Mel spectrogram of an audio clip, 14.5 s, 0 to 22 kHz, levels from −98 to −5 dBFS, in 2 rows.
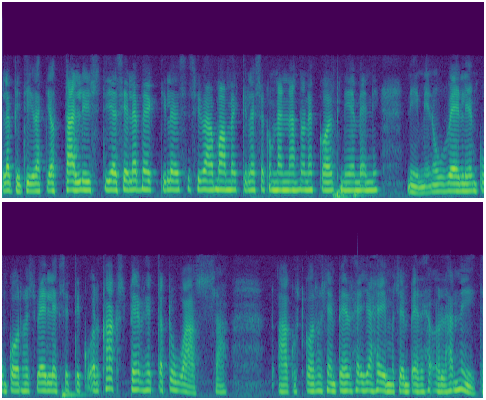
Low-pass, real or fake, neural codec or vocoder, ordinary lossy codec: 7.2 kHz; real; none; AAC, 48 kbps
